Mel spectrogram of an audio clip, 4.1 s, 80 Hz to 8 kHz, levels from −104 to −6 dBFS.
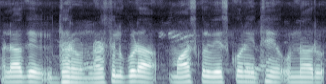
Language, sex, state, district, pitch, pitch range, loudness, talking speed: Telugu, male, Andhra Pradesh, Sri Satya Sai, 140 Hz, 130-145 Hz, -17 LUFS, 115 wpm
